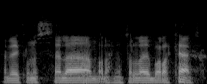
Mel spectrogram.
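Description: A man's voice: low voice, completely flat delivery, rapid-fire, vocal fry, no room sound, lo-fi sound. A man hosting a call-in show as a religious scholar, answering his callers with brief, courteous replies.

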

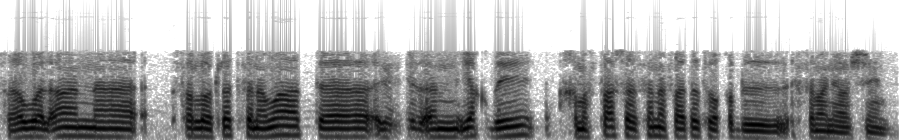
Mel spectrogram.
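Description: A man comes through a thin, phone-like line with a dry sound. He talks quickly and politely, stumbling over his words and filling the gaps with "uh". His pitch sits in the middle range. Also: steady tone, dry recording. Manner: polite, hesitant, many fillers. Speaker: caller. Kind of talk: phone-in question. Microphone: telephone.

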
